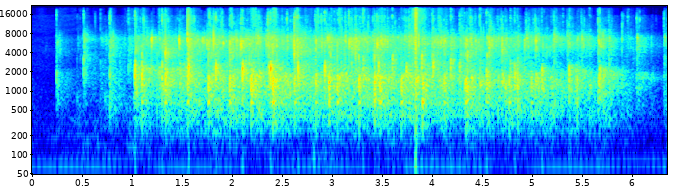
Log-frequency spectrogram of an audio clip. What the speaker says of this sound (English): So they deserve a big round of applause for all the hard work that they've done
